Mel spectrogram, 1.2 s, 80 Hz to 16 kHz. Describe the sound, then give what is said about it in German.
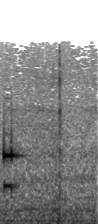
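A single short telephone keypad tone from pressing 1 in a phone menu: a brief, clean, steady dual-pitched beep, followed by a faint soft click. “Für Deutsch drücken Sie die 1.”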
